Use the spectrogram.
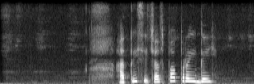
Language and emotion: Russian, positive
